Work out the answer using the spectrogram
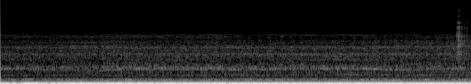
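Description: Kawasaki Z750 inline-four motorcycle engine running steadily at an even pitch, with no revving.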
